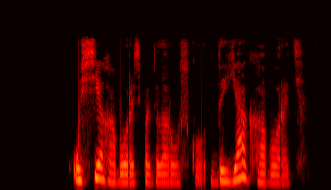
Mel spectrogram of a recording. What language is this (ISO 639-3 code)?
bel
